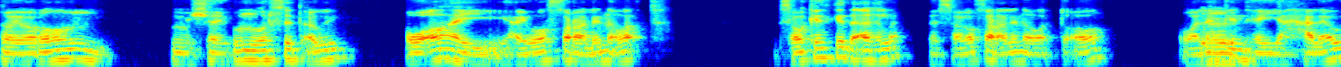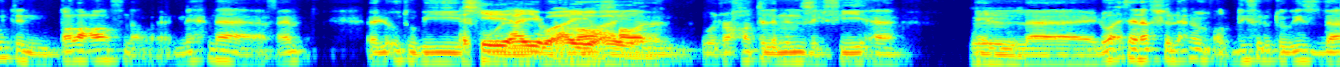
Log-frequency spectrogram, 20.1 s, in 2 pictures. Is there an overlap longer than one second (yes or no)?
yes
